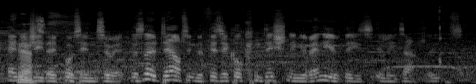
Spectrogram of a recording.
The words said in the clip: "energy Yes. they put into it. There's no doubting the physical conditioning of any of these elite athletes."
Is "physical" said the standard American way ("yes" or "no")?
yes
